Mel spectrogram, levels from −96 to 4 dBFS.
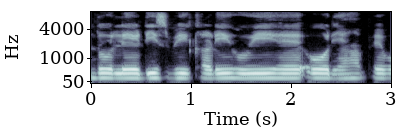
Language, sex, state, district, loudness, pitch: Hindi, male, Bihar, Araria, -14 LUFS, 150 Hz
